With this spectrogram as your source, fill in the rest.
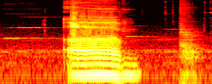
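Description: A bright electronic chime rings out as a puzzle line completes.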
